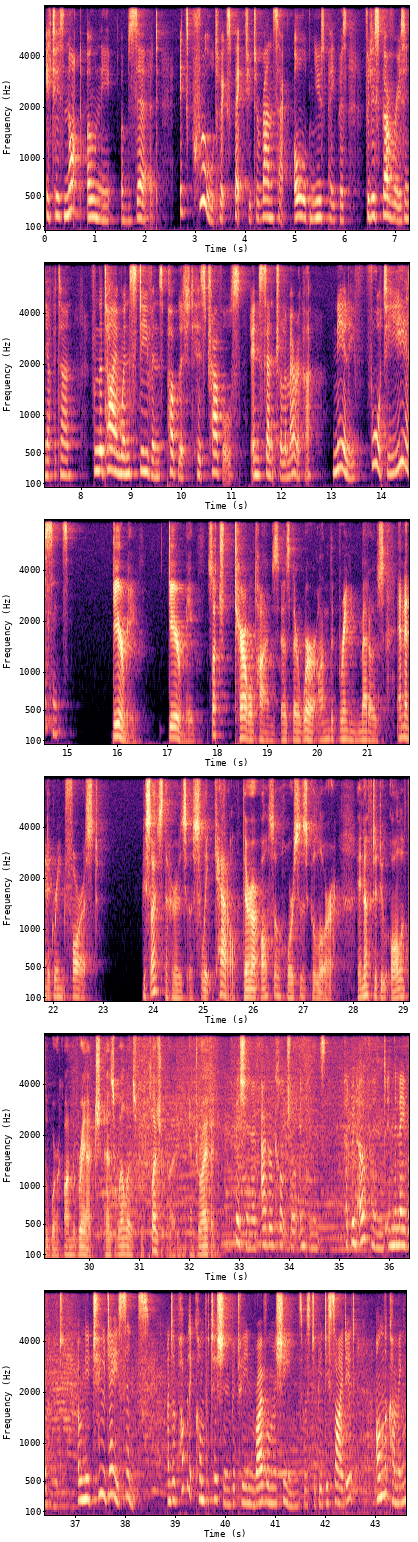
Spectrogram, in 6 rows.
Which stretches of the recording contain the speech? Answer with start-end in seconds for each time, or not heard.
0.0-15.0, 15.9-22.9, 23.8-43.5.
